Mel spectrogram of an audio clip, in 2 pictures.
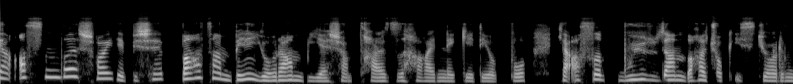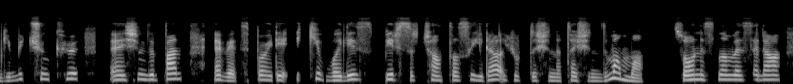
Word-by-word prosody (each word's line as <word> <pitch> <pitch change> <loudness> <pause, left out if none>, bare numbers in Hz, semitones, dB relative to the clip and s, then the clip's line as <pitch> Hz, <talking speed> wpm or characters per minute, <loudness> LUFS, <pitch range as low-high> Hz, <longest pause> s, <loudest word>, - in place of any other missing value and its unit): Ya, 275 -2 +3
aslında 340 +2 +1
şöyle 265 - +4
bir 180 - -3
şey, 240 +7 +7 0.2
bazen 270 -3 +3
beni 225 0 +1
yoran 190 +2 0
bir 165 - -10
yaşam 155 +1 +2
tarzı 160 0 -3
hâline 160 -2 -4
geliyor 150 -1 -5 0.2
bu. 170 +1 -4 0.4
Ya, - - +6
asıl 230 -2 -1
bu 190 +3 -4
yüzden 210 -2 +1
daha 200 +4 +1
çok 185 - -1
istiyorum 165 -2 -3
gibi. 175 +8 -6
Çünkü, 255 +1 +1 0.3
eee, 215 +1 +3
şimdi, 225 +1 +5
ben 255 +1 +7 0.3
evet, 175 -7 +1
böyle, 205 -1 0
2 260 - -1
valiz, 200 +5 -1
1 235 - +4
sırt 195 -2 0
çantasıyla 200 +1 -1 0.2
yurt 195 -2 -10
dışına 175 -1 +1
taşındım 175 - 0
ama 185 - 0 0.3
sonrasında 225 +1 +1
mesela, 220 0 0
205 Hz, 150 wpm, -22 LUFS, 175-230 Hz, 0.4 s, şey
